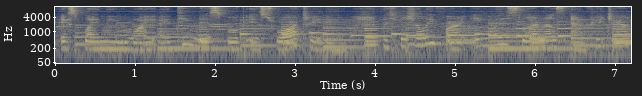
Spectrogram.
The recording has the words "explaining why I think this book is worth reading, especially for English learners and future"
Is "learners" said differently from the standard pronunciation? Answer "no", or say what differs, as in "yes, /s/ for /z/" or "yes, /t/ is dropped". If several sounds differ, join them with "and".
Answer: no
